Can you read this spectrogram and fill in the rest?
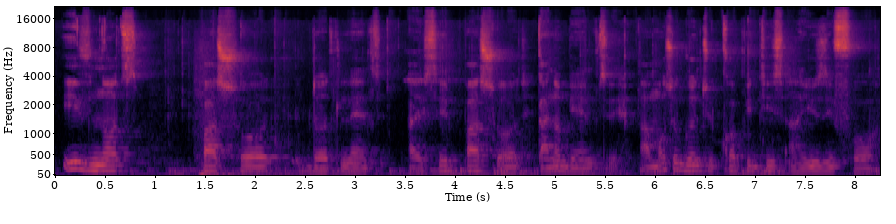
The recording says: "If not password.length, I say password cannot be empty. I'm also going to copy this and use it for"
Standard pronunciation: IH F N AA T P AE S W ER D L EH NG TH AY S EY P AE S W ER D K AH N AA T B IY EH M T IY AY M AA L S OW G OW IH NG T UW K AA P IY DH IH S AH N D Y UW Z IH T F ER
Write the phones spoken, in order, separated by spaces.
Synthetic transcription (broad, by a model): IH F N AA T P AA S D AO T L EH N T AY S EY P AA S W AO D K AH N AA T B IY EH M T IY AY M AA L S OW G OW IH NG T UW K AA P IY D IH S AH N Y UW Z IH T F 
